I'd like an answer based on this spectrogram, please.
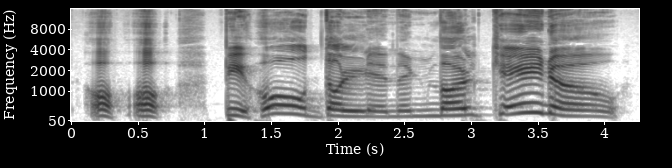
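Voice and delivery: loud, slow gravelly troll showman; booming, drawn-out creature announcement; grand troll declaration. A narrator's reading. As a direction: proclaim it like a troll magician unveiling a wonder. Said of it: "Torque declared".

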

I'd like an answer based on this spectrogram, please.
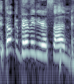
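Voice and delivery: high-pitched, laughing indignant objection; mock protest. Joseph answering Mary's comparison to Jesus, mock-indignant. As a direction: protest like a wronged husband, amused.

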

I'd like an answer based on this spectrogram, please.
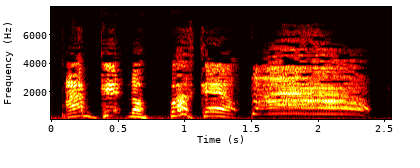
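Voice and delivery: fast, frantic shouts to stop; shouting. Real, not acted. Grandma yelling at car thief.

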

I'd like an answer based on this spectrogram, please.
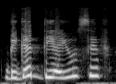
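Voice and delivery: high, loud, slow rising question; light up with disbelieving joy, pitch soaring; delighted. A narrator's reading. Shahd learning her family will visit, delighted. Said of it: "ومن فرحتها حضنته".

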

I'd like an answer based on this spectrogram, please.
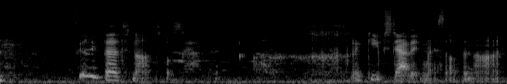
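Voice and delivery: frustrated whisper. Real, not acted. Frustrated mutter while applying.

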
